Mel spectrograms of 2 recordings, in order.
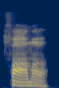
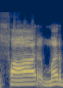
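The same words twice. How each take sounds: First: FARMER as FAH-muh; correct pronunciation. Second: FARMER with both Rs sounded; slow FAR-MER, Rs pronounced; wrong pronunciation. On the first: Teacher corrects to farmer, no R sounded. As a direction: say FARMER with silent Rs. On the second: Teacher shows farmer wrongly, Rs sounded. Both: Shown as a demonstration. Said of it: "because R is not spoken".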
